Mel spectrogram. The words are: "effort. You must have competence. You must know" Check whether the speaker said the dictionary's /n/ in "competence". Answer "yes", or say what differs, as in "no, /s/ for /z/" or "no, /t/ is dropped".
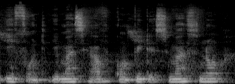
no, /n/ is dropped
